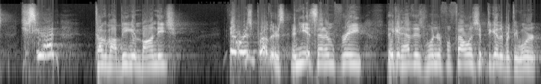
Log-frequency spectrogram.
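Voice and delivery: high, loud, urgent preacher cry; fervent preaching. Acted. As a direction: preach it out at full force. Preacher erupts in high fervor.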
